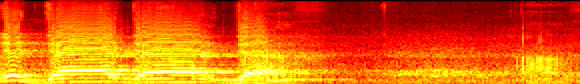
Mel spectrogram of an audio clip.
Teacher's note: sifat dia jahar, tidak ada semburan, tidak ada hembusan, dia bukan hamas, dia jahar, dia tidak ada angin. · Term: huruf jim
